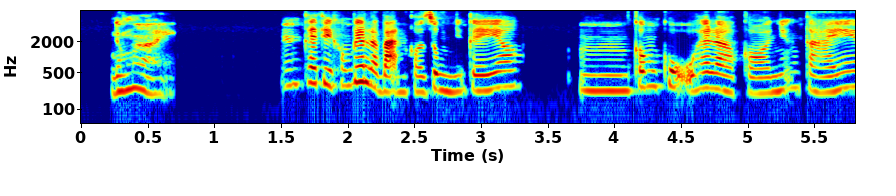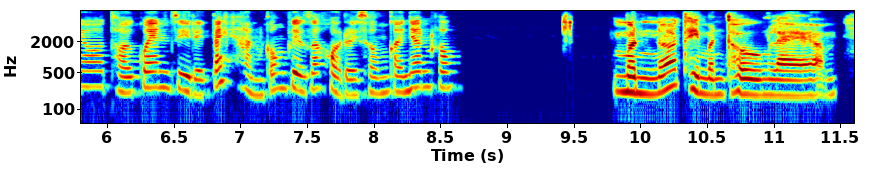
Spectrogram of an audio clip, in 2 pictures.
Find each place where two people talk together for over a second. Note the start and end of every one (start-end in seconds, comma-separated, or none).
none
